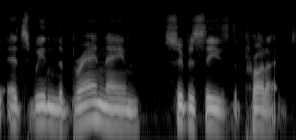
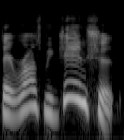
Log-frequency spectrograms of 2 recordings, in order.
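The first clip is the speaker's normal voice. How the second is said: mock outraged; 8 semitones higher, 5 dB louder than usual. Mock outrage at fancy food.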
